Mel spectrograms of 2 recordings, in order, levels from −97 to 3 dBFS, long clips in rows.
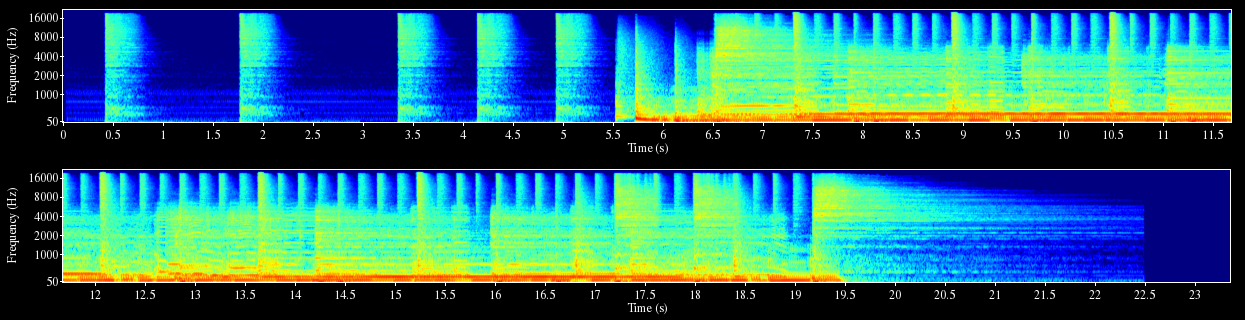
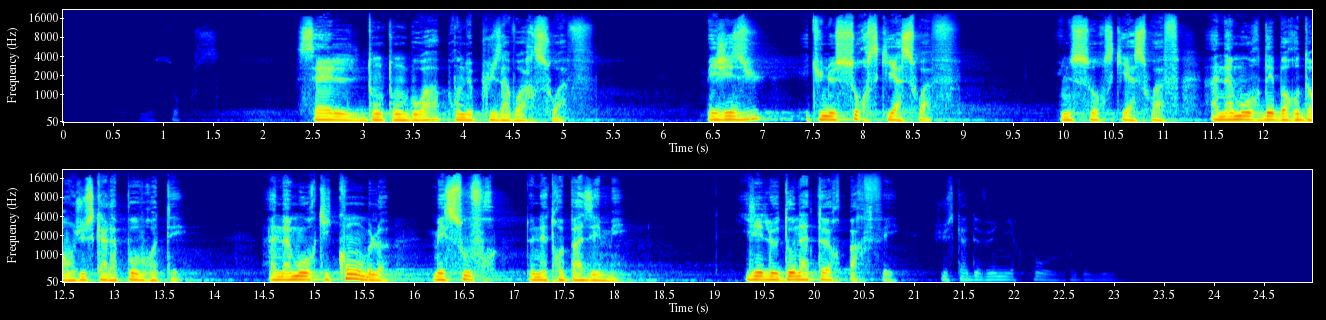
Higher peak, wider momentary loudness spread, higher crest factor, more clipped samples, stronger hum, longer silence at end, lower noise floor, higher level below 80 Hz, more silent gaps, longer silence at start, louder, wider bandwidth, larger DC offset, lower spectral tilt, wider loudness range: first, -4 dBFS vs -10 dBFS; about the same, 18 LU vs 17 LU; second, 12 dB vs 20 dB; neither; neither; second, 3.15 s vs 3.65 s; about the same, -89 dBFS vs under -90 dBFS; first, -30 dBFS vs -52 dBFS; neither; second, 0.4 s vs 2.35 s; first, -16 LUFS vs -27 LUFS; about the same, 19.5 kHz vs 18.5 kHz; neither; about the same, -6 dB/octave vs -5.5 dB/octave; first, 20 LU vs 5 LU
